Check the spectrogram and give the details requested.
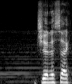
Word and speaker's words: Genesect: going with arceus genesect is pronounced with a hard g in japan fair wait is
